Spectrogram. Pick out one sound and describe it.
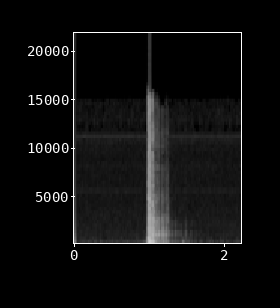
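A glass jar slams into a wooden log with a sharp thud.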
